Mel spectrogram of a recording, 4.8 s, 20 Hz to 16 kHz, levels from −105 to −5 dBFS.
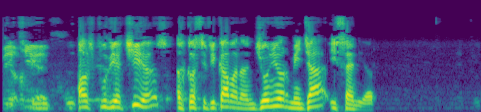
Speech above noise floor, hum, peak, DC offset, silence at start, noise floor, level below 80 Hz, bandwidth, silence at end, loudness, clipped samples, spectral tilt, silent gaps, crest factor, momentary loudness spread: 55 dB; none; 0 dBFS; under 0.1%; 0.05 s; -71 dBFS; -56 dBFS; 9.4 kHz; 1.05 s; -15 LUFS; under 0.1%; -5 dB/octave; none; 16 dB; 9 LU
